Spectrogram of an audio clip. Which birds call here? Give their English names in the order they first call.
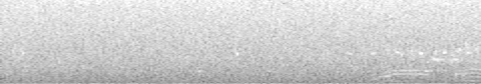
Erckel's Francolin, Eurasian Skylark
